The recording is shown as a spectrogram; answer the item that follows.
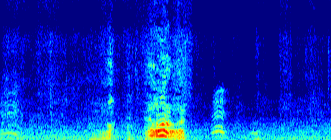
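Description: A dog barking three times, the middle bark, about two seconds in, much the loudest and longest.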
